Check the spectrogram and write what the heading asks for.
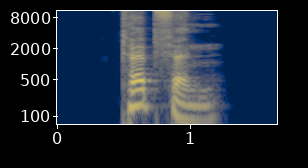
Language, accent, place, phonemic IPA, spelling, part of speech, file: German, Germany, Berlin, /ˈtœpfən/, Töpfen, noun, De-Töpfen.ogg
- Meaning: dative plural of Topf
